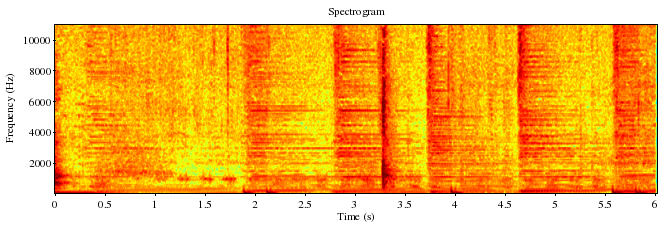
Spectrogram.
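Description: Faint background music with sustained notes, plucked guitar among them, and a few soft low thumps scattered through.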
